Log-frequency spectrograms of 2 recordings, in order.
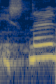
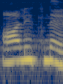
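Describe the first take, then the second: First: The middle consonant is pronounced as 's'. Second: The middle consonant is pronounced as 'th'. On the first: This is the Urdu-style reading. "Urdu में अगर हम पढ़ेंगे तो ये इसनैन होगा" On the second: This is the English-style reading. "English वाला ये जो आपका प्रोनाउंसिएशन है"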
